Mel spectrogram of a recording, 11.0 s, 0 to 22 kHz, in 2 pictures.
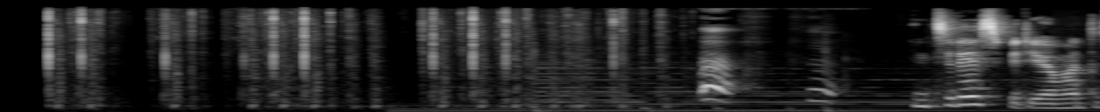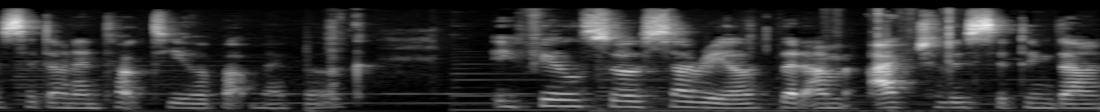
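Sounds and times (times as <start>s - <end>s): typewriter key clacks: 0.2s - 3.4s.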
